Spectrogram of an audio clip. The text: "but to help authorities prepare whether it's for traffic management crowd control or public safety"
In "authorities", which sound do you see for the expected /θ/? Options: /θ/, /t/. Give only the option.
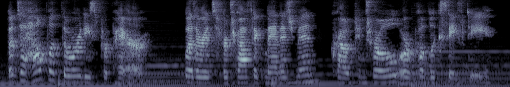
/θ/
